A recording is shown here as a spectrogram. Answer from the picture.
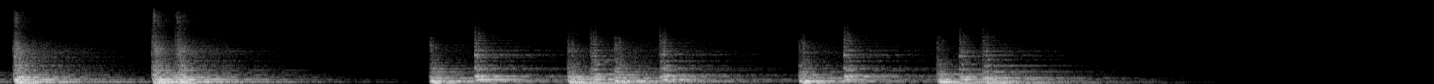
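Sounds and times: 
string instruments playing: 0.0 - 3.2, 4.3 - 11.4.

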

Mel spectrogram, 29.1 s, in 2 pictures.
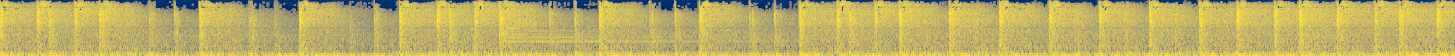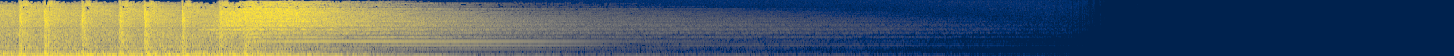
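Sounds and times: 
drums: 0.0 - 19.8.

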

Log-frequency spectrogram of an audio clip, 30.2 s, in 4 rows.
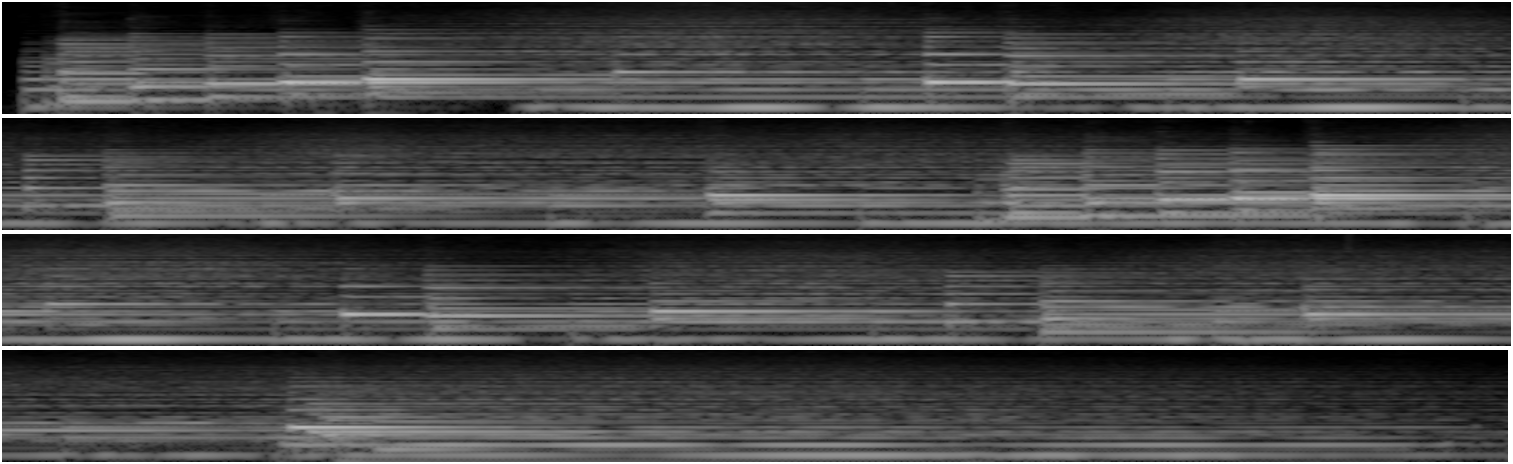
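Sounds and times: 
strings: 0.2 - 30.1.

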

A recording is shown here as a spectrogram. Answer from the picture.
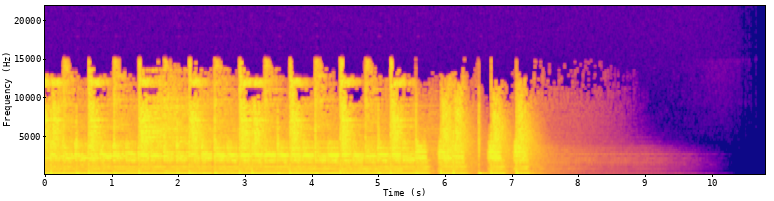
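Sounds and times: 
indie music without lead: 0.0 - 8.2.

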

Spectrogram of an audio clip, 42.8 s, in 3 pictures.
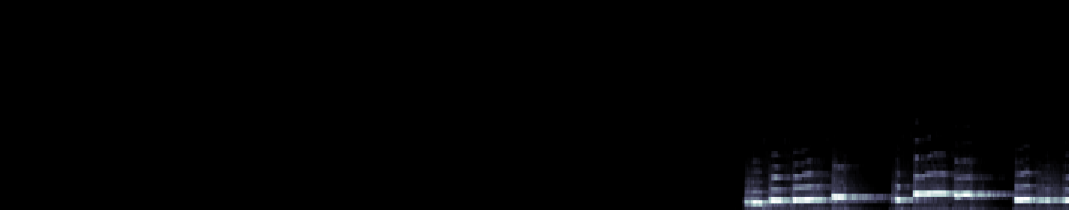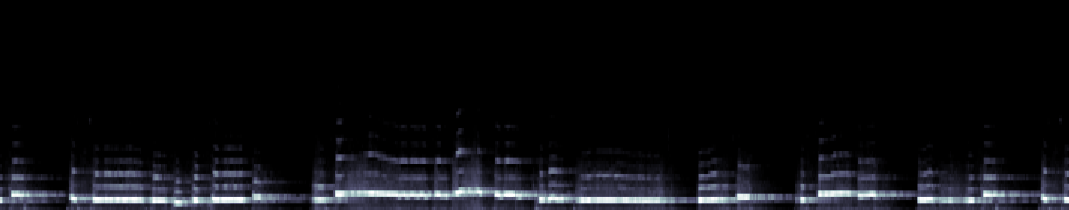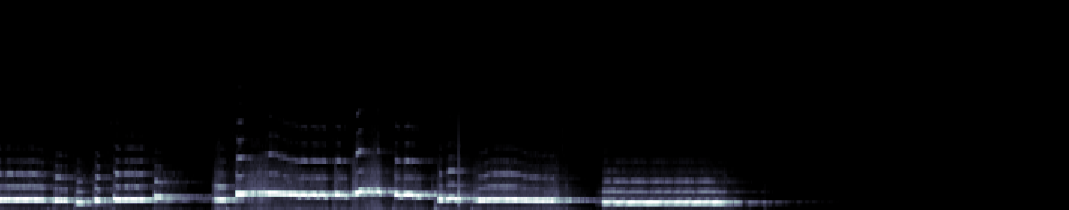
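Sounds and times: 
whistle: 9.9 - 39.4.

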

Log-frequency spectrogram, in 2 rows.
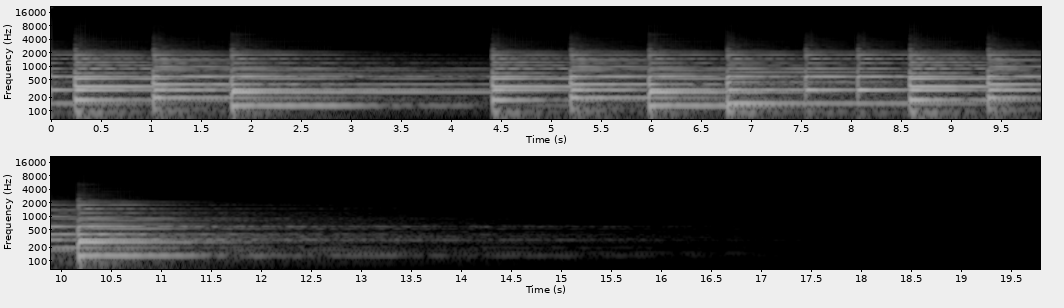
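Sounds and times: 
piano chords: 0.0 - 13.5.

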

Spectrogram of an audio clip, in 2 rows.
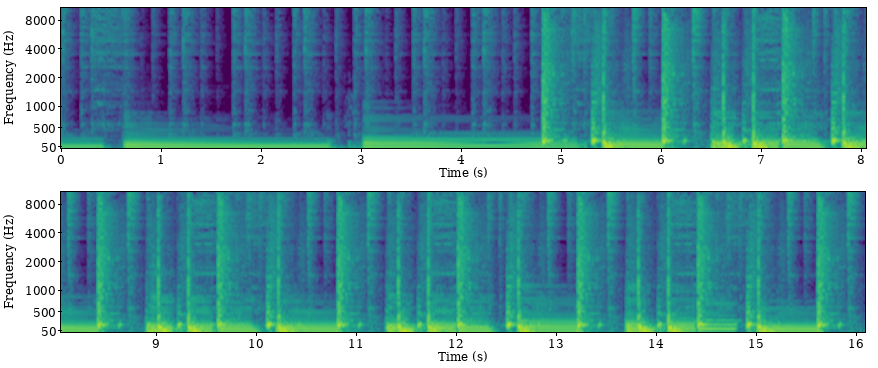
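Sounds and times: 
bass: 0.0 - 16.0
drums: 4.7 - 16.0.

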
